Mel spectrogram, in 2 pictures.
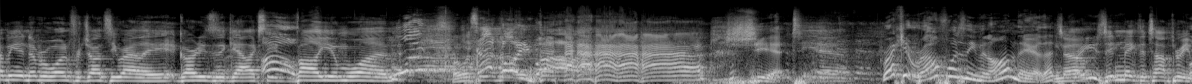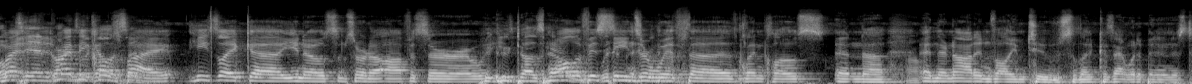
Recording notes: Live from the NerdMelt Showroom in LA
